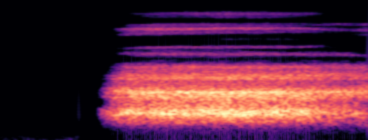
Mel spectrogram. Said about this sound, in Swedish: Dmitri tryckte på knappen och började andas kraftigt in i mottagaren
